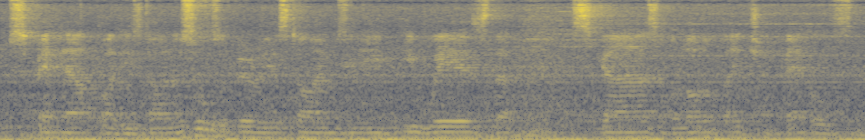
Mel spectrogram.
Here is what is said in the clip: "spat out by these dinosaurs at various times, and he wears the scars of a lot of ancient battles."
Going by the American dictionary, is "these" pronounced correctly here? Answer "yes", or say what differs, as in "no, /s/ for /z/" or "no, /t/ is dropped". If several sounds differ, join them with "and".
yes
